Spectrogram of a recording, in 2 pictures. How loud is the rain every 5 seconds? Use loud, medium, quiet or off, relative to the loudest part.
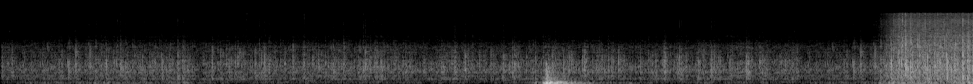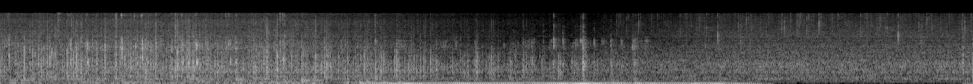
quiet, loud, loud, medium.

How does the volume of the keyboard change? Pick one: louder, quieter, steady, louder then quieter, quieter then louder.
quieter then louder.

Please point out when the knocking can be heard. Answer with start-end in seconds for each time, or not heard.
5.4-5.8.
